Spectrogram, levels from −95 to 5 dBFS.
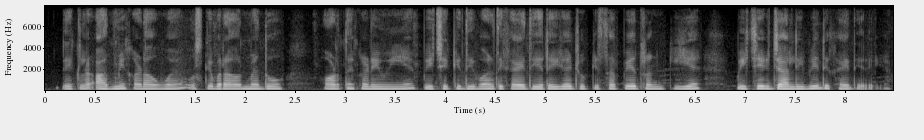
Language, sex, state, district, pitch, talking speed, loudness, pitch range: Hindi, female, Bihar, Gaya, 185 Hz, 240 wpm, -28 LUFS, 180-195 Hz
